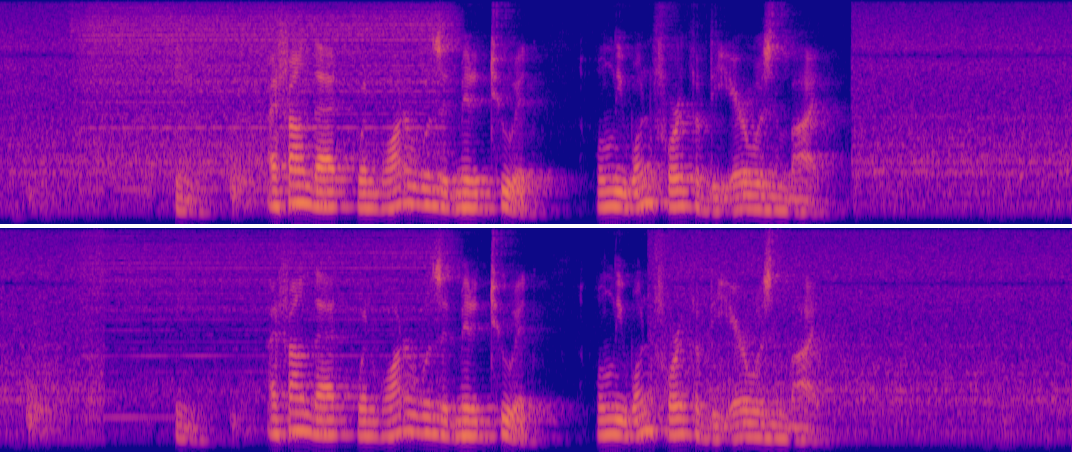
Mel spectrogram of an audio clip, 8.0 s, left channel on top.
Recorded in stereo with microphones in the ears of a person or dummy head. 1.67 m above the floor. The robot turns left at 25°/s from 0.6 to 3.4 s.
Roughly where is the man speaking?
Ahead left.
